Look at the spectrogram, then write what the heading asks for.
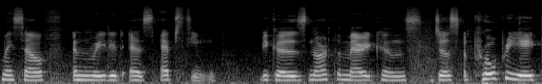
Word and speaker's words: Epstein: the Epstein files, because you guys say Epstein and it's not the way you should be saying it. Because if you were us saying it, we would say Epstein because it's a German origin name and the IE means I, so it should be Epstein.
